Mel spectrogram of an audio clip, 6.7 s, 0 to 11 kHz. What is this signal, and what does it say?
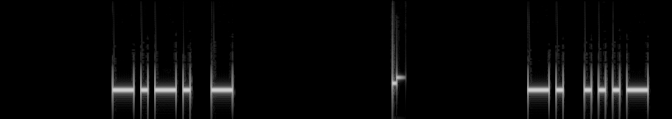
Morse code, heard as a keyed tone, about 17 wpm, 700 Hz. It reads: CT NV
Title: US States Repeated 3x 17wpm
